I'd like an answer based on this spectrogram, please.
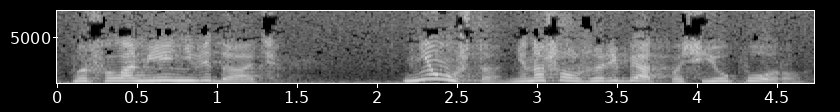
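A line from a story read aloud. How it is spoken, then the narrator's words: Plain. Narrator (Russian): Сказал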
